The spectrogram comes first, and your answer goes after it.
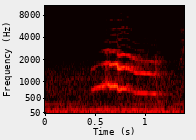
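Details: Domestic cat meowing; a single drawn-out, harmonic meow that rises and then slides down, lasting under a second, against a faint low hum.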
